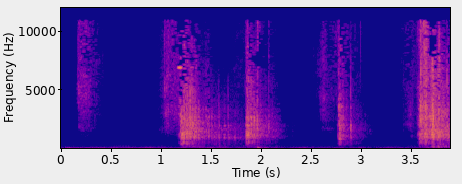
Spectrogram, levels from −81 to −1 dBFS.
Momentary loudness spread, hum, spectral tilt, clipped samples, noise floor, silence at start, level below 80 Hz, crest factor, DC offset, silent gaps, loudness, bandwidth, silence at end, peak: 19 LU; none; 1.5 dB/octave; under 0.1%; -64 dBFS; 0.15 s; -62 dBFS; 26 dB; under 0.1%; none; -35 LUFS; 11.5 kHz; 0 s; -12 dBFS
